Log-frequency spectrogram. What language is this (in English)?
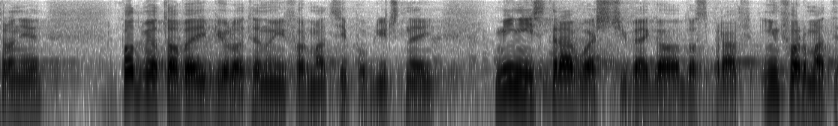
Polish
